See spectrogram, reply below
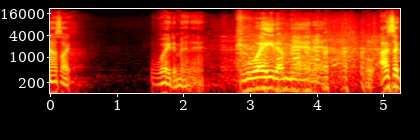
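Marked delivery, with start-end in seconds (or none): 1.5-2.3 stunned disbelief. Retold or imitated. Retold reaction of stunned disbelief. 3.1-4.2 drawn-out, slow double take; mock disbelief. Retold reaction of stunned disbelief.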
